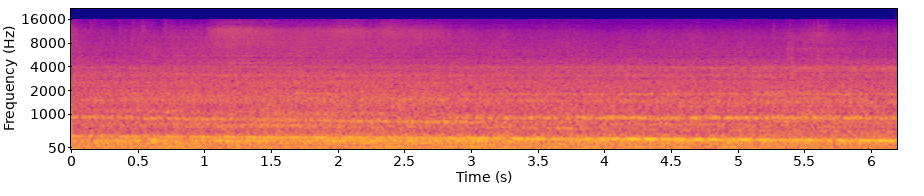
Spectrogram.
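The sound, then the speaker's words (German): An S-Bahn commuter train rolls past in a steady, loud rumble with a sustained tonal hum and faint high wheel squeal running throughout, no voices present. “Oh, da kommt eine S-Bahn.”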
